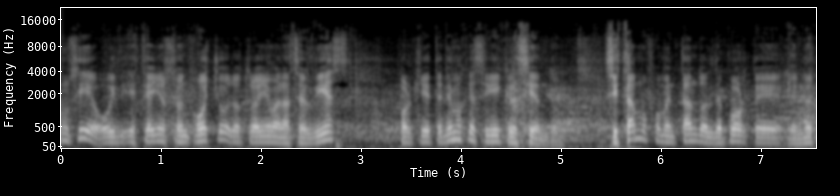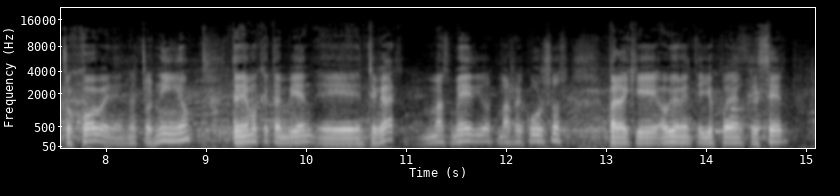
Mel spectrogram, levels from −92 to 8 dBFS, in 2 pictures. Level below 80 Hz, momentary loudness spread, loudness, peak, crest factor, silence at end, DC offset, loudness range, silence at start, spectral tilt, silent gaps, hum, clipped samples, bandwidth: -62 dBFS; 9 LU; -24 LUFS; -2 dBFS; 22 dB; 0 s; under 0.1%; 2 LU; 0 s; -5 dB/octave; none; none; under 0.1%; 14.5 kHz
